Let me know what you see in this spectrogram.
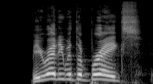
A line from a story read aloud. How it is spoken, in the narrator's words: Algernon shouted back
